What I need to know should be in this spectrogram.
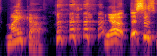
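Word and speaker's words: Mika: The other dog is spelled M I K A. So, you would be Ma and Ma, but it's not. This is Micah. Yeah, this is Micah.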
